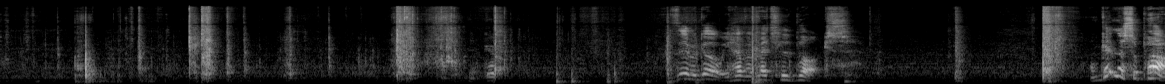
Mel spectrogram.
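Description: A metal case knocks and scrapes against a hard workbench close by.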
